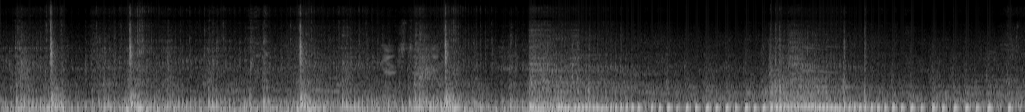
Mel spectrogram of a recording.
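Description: Motorcycle engine of a sidecar tricycle running, with the sidecar clattering and knocking over bumps. From about five seconds in the engine grows louder and throbs rapidly.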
